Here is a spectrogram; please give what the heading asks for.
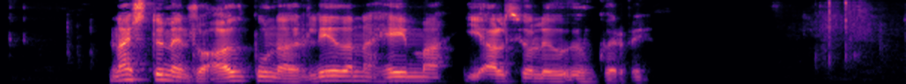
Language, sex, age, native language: Icelandic, male, 40-49, Icelandic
